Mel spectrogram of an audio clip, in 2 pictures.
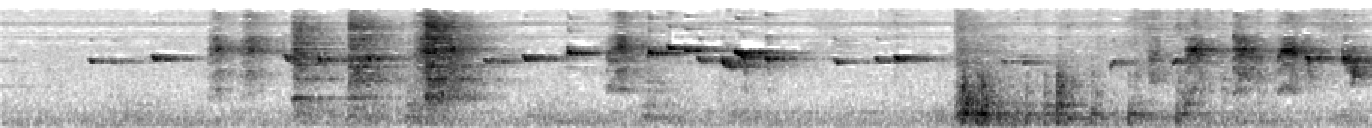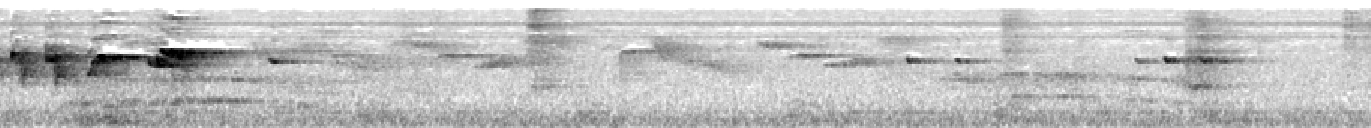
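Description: Small garden birds chirping: many quick, high, repeated notes for about the first eight seconds, then only occasional short chirps.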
